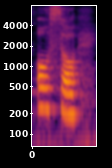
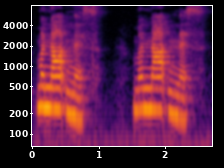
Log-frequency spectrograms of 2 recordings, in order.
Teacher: In Spanish, in Portuguese, and Italian, it's oso. In English, that O becomes reduced and it becomes a.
